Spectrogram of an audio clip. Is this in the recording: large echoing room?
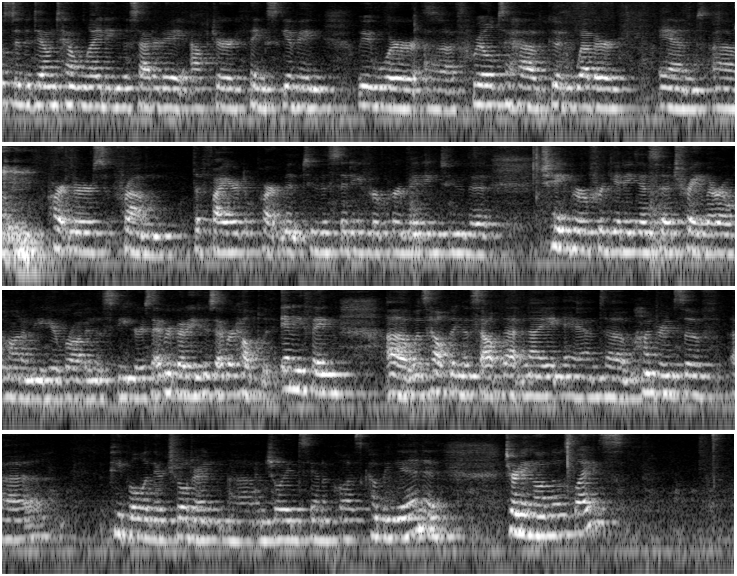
yes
